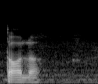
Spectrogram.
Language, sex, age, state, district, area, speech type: Nepali, male, 18-30, West Bengal, Darjeeling, rural, read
